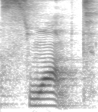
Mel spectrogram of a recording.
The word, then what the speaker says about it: swamped: You can also say, "I'm swamped." Notice that pronunciation. That e d is a soft t.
